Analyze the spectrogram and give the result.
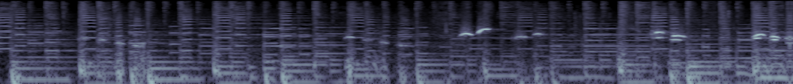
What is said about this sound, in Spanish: Qué poco se silba ya. ¿Verdad? ¿Ves?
